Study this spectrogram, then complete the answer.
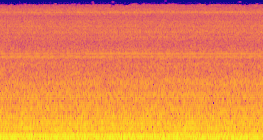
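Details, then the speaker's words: Rheem hybrid heat-pump water heater being troubleshot: compressor and fan kick on with a steady, even hum, low drone and faint high whine, no knocks or rattles; compressor running normally. "I can hear the compressor running I can feel the air blowing off of the fan"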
